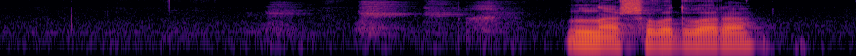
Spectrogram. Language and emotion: Russian, neutral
